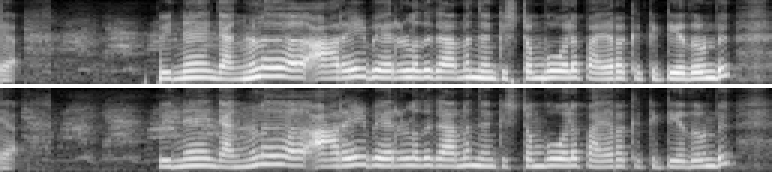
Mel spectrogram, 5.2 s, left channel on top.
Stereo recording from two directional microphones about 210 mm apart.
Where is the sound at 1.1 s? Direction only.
35° left (ahead or behind).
